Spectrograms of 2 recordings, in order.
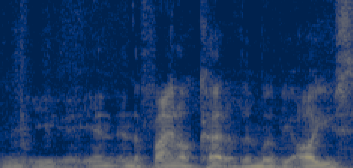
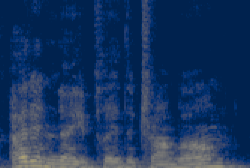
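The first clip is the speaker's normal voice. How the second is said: high-pitched character voice; imitated character, pitched up; Andy Kaufman; 7 semitones higher, 3 dB louder than usual. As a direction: remark on it in a put-on high voice. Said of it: "staying in the Andy Kaufman character".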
